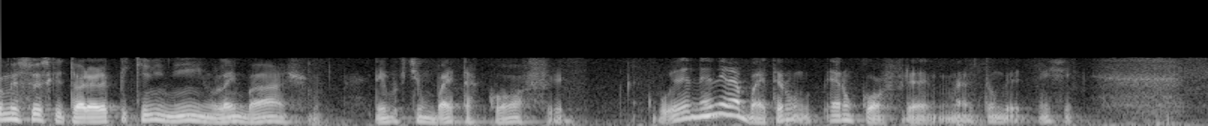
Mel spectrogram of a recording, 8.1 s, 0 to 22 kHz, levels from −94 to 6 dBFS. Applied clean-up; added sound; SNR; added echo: none; none; none; none.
